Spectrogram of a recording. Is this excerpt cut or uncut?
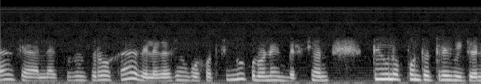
uncut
